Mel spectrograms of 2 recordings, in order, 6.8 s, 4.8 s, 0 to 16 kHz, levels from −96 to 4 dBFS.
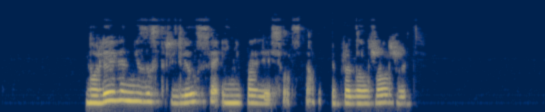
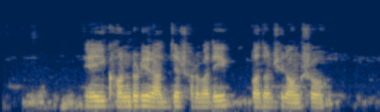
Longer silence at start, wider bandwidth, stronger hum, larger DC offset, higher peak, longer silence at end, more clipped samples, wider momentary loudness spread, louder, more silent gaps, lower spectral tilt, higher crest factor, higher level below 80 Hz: first, 1.1 s vs 0.3 s; about the same, 7.8 kHz vs 7.4 kHz; neither; neither; about the same, -2 dBFS vs -2 dBFS; first, 1.7 s vs 0.5 s; neither; about the same, 18 LU vs 20 LU; second, -20 LUFS vs -17 LUFS; neither; about the same, -6 dB/octave vs -7 dB/octave; about the same, 20 dB vs 16 dB; second, -74 dBFS vs -58 dBFS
